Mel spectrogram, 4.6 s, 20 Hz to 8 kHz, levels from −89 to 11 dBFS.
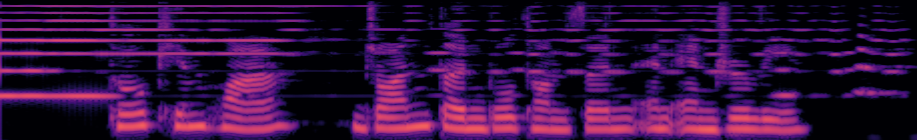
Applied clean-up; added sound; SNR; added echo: classical method Wiener filter.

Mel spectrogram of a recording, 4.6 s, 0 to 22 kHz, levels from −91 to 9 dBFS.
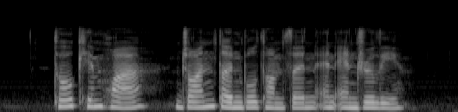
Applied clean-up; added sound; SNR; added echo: none; none; none; none.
